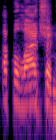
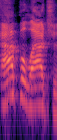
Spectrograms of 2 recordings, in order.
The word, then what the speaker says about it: Appalachian: it wrong is not appalachin appalachin or whatever I'm sorry but the English language doesn't make those sounds with those letters appalachin Trail get it right it's the appalachin US New Yorkers we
